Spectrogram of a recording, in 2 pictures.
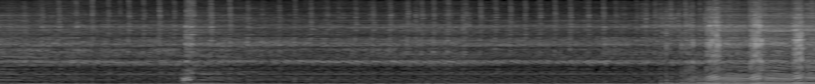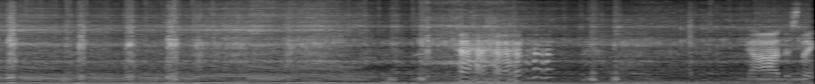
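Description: A pit bike engine with a touchy clutch idles steadily up close, then revs repeatedly in rising and falling swells, with a sharper burst near the end.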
